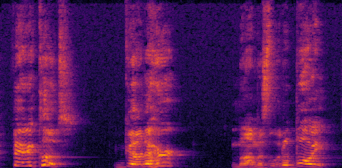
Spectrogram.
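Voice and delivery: very high, loud frightened cries; terrified squeals; panicked yelps. Acted. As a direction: yelp on each bounce. Barry bouncing on ball, terrified.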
